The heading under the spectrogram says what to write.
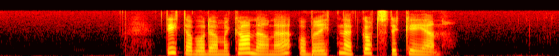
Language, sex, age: Norwegian, female, 30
